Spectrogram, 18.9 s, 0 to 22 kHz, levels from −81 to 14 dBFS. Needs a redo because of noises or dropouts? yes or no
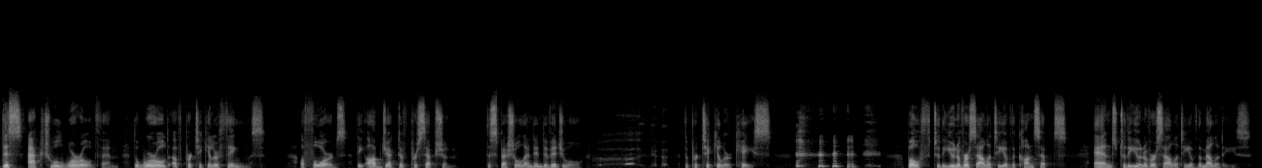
yes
